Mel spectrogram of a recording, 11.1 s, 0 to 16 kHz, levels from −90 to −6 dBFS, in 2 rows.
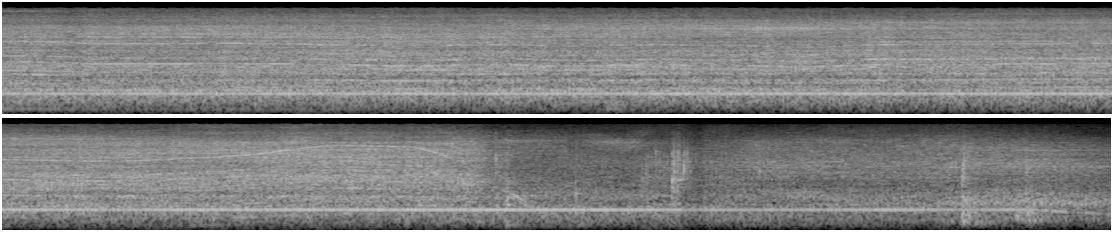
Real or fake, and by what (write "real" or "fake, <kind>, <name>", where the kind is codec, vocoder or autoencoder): real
